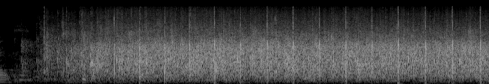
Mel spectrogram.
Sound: applause

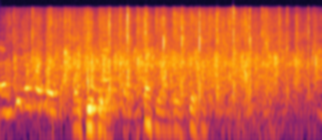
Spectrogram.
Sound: applause

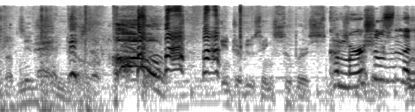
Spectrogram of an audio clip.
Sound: both laugh

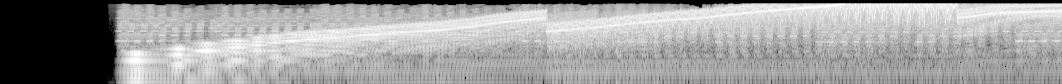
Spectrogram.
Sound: sound of ghost radio

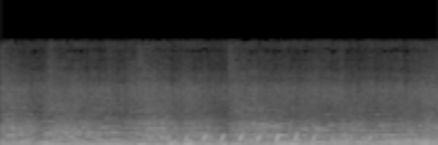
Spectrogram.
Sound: bubbles pop

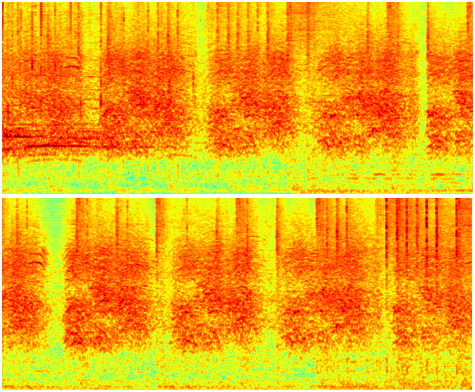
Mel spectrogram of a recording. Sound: chanting: "Vote them out! Vote them out!"

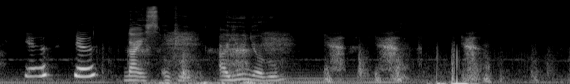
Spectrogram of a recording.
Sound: Viewer breathing heavily

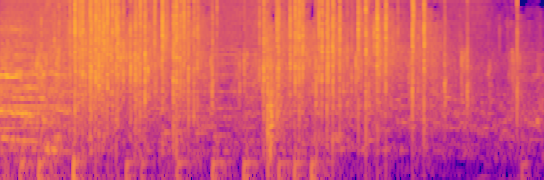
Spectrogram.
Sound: bells ringing; fireworks popping; people clapping

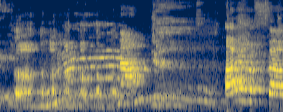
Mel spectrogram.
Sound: laughter

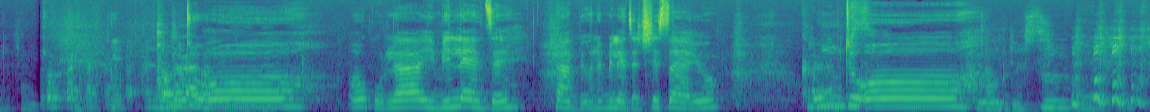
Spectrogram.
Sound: speaking Xhosa

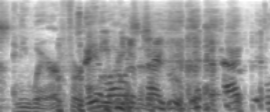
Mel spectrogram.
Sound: laughter

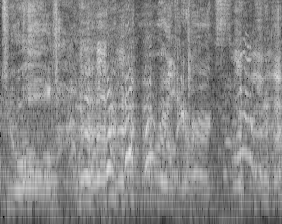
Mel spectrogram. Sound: people chortle

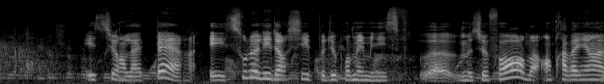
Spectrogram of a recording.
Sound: some Applause

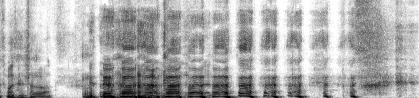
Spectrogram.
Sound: laughter

